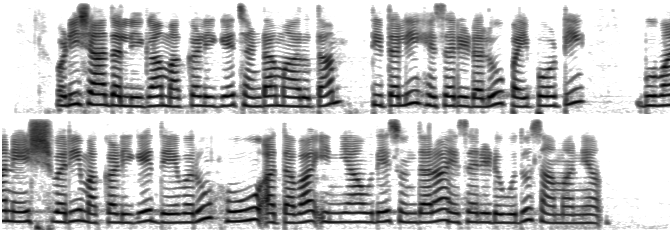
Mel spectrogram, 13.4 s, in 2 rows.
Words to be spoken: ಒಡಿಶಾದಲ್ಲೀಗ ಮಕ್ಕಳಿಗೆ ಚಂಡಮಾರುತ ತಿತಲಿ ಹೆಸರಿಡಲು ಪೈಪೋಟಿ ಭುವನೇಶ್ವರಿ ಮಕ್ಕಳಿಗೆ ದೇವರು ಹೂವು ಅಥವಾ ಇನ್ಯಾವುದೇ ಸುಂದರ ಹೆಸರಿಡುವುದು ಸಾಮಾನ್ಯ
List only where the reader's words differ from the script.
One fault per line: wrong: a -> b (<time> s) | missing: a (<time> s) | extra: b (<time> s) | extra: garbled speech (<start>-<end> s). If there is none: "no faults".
no faults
